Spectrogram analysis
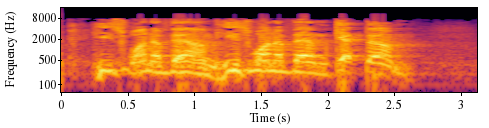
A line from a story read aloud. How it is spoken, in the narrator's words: they would scream out to the public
